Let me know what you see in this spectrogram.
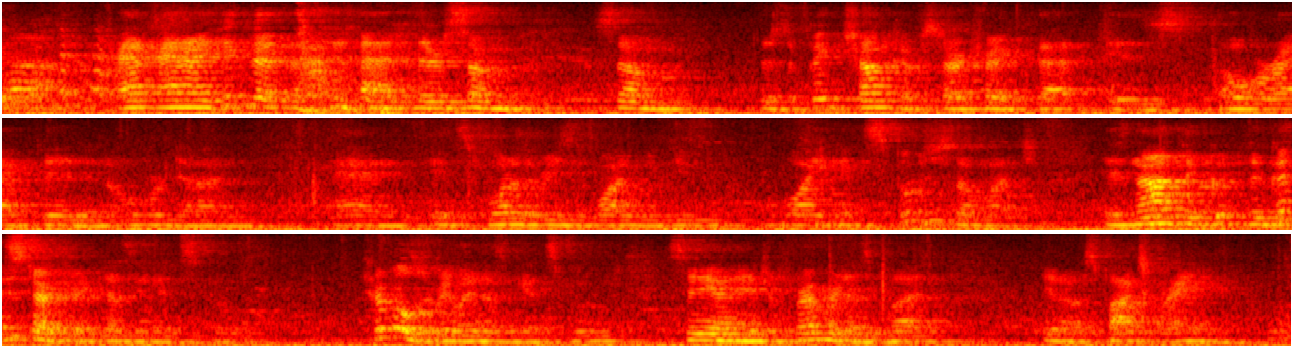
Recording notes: Panel discussion at Long Beach Comic Con (2017).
